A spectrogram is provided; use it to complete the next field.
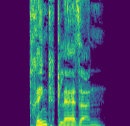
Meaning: dative plural of Trinkglas
- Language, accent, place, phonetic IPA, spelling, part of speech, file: German, Germany, Berlin, [ˈtʁɪŋkˌɡlɛːzɐn], Trinkgläsern, noun, De-Trinkgläsern.ogg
